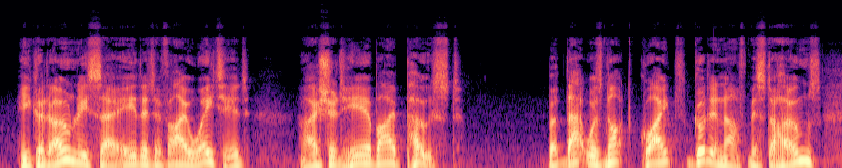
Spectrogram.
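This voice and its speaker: A raspy, put-on character voice from a fairly high-pitched man, fairly slow with very wide pitch swings, against a quiet background. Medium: read story. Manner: plain, earnest, aggrieved.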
